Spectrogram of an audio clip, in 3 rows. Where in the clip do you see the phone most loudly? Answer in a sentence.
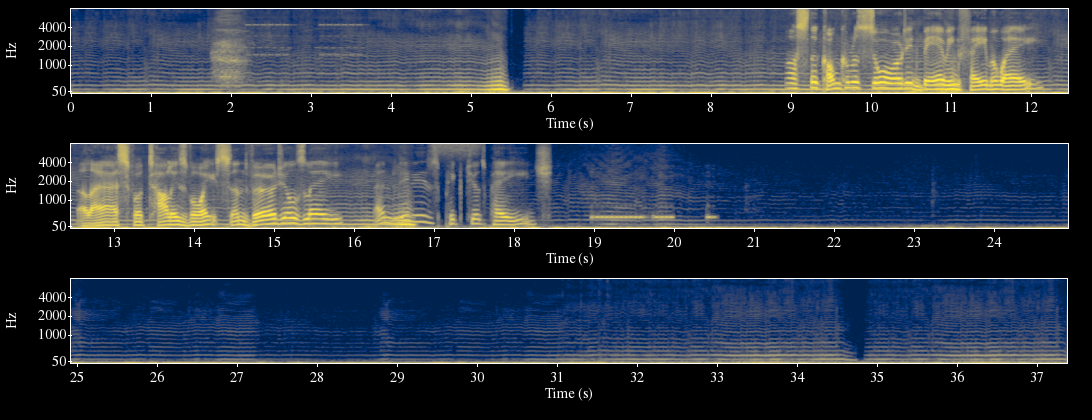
The volume of the phone peaks at 19 seconds.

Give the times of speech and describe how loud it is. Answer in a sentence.
The speech can be heard from 8.9 to 18.4 s, getting quieter.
